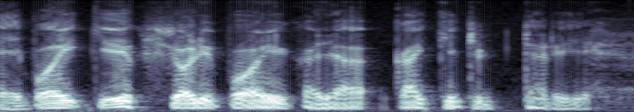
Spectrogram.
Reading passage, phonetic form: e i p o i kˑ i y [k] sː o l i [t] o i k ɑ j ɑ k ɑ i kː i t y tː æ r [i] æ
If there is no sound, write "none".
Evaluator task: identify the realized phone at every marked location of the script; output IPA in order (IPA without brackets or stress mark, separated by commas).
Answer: k, p, i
